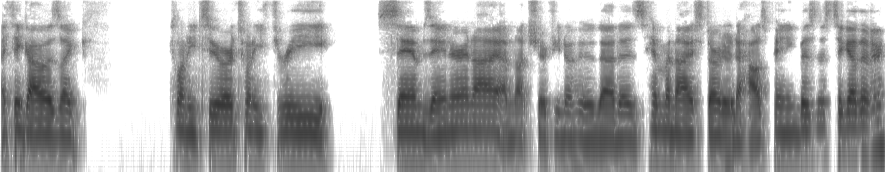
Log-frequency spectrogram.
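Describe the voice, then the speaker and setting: A man with a normal speaking voice talks at a fairly quick pace, his medium pitch held in fairly even intonation. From Colorado (born in London, moved at eight). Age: 20s. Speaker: professional skier. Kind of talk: podcast interview. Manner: casual, many fillers and repetitions.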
